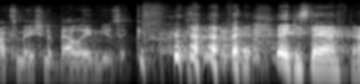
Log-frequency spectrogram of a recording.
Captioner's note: laughing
